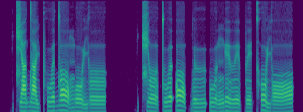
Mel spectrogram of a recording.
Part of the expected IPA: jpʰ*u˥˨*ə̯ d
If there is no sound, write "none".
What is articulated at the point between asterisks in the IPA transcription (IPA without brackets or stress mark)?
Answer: u˧˥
